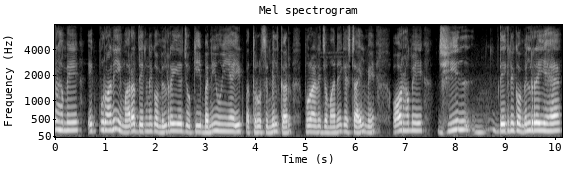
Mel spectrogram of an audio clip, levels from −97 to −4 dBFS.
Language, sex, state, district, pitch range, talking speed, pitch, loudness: Hindi, male, Bihar, Jahanabad, 160-200 Hz, 185 wpm, 185 Hz, -19 LUFS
